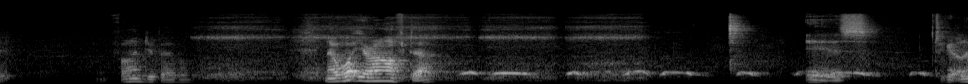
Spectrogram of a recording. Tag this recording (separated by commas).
Speech, Tools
